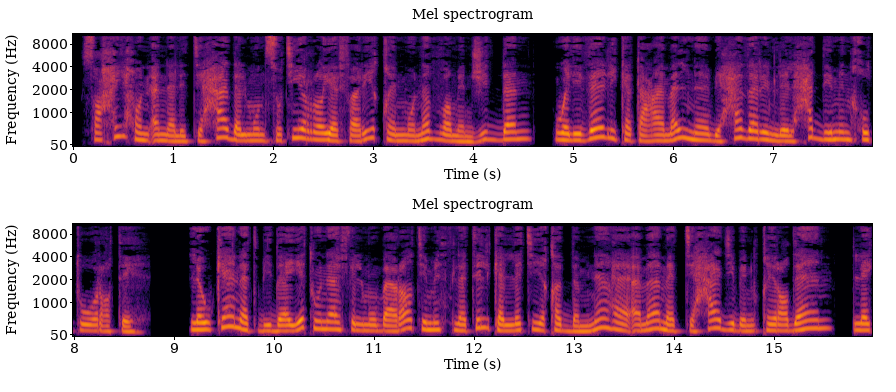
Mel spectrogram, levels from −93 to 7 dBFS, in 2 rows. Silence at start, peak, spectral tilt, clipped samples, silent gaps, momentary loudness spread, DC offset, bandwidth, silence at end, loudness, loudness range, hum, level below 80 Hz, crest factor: 0.1 s; -8 dBFS; -6 dB/octave; under 0.1%; 8.78-9.14 s; 6 LU; under 0.1%; 10.5 kHz; 0 s; -24 LUFS; 1 LU; none; -66 dBFS; 16 dB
